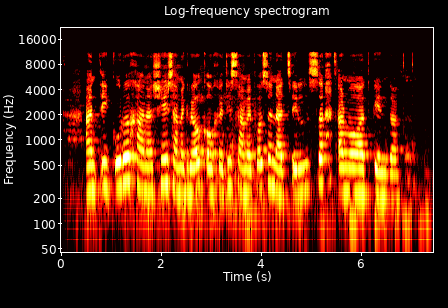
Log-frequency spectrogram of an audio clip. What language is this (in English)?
Georgian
